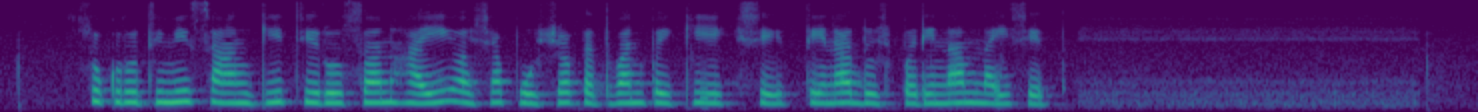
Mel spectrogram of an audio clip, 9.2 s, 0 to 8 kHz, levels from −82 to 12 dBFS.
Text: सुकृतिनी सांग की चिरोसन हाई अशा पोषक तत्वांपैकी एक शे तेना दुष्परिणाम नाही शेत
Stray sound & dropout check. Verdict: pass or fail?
pass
